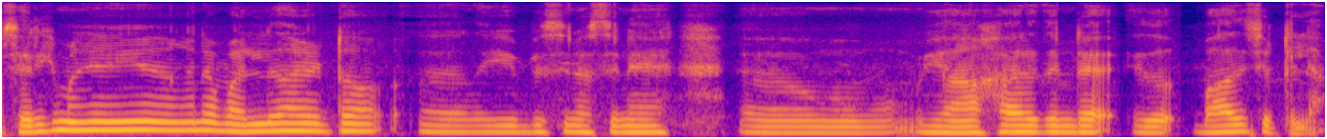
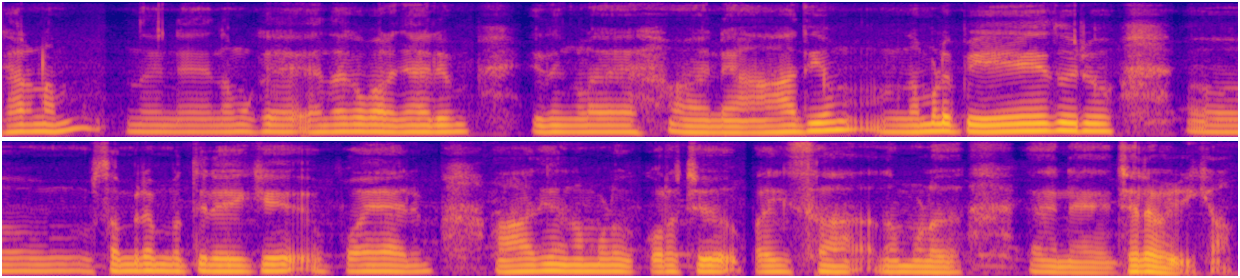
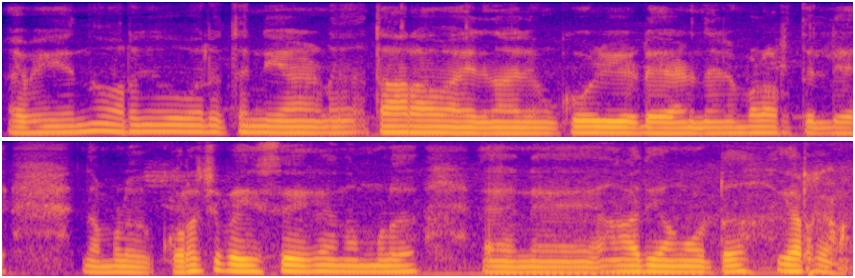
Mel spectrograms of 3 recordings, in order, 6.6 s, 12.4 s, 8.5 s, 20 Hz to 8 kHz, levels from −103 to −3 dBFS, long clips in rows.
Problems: background sounds at intervals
